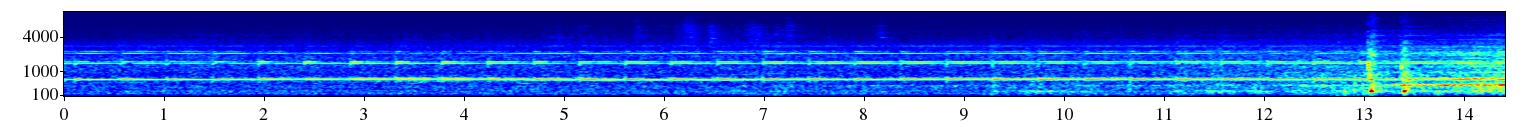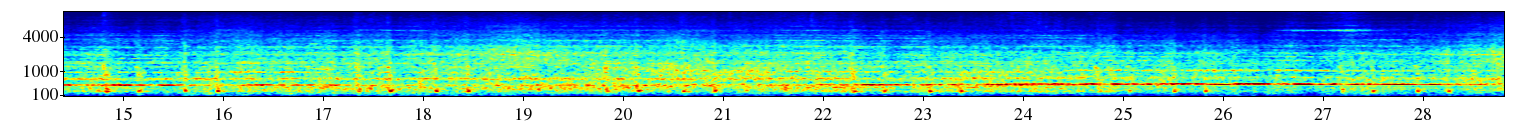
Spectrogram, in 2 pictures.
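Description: Level-crossing warning bell ringing in quick, even pulses. About 13 seconds in, a Taiwan Railways EMU500 electric multiple unit passes close by over the crossing, louder than the bell, its wheels clacking over the rail joints.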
